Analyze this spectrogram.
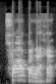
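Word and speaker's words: स्वापनः: Swapanaha, swapna means swapanaha. That's what, how the Vyasa has written the word here. Swapnaha is swapanaha.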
